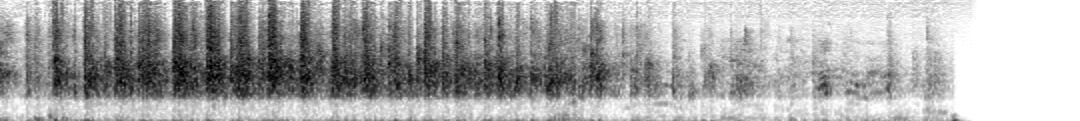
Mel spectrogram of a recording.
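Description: Audience applauding, full for about six seconds, then thinning out before the sound cuts off abruptly near the end.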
